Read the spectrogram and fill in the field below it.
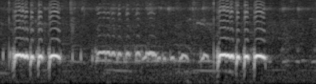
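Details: Loud local zebra dove, a lure to make other doves call quickly: two emphatic bursts of four short coos with a softer rolling trill in between.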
